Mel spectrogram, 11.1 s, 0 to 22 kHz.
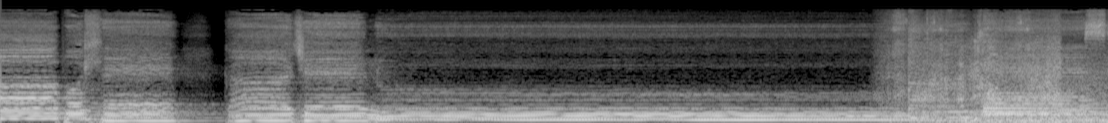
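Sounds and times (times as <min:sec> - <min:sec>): whooshing swell: 0:08.8 - 0:11.0
held synth chord: 0:09.8 - 0:11.0.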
